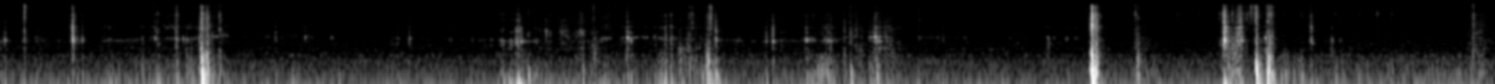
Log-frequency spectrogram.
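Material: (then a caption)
Soap. A solid Ivory soap bar with a gold glitter coating, now mostly white, is carved and scraped with a utility knife blade, peeling off thin curls. Quiet crisp scraping and shaving sounds come in bursts, with a few sharp louder clicks standing out. The cuts produce a dry, crunchy texture over a low background.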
